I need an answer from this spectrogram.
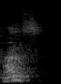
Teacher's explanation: नाक से जो आवाज आएगी वो अनुनासिका होगी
